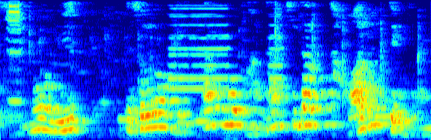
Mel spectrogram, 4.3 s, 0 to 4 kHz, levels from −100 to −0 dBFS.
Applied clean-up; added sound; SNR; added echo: classical method WPE with log-MMSE.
